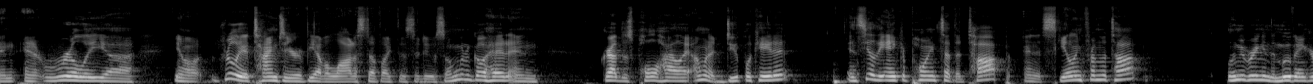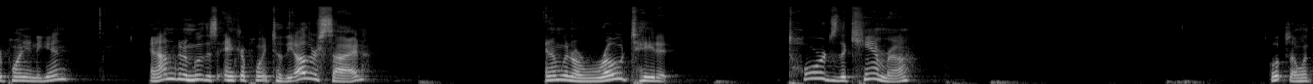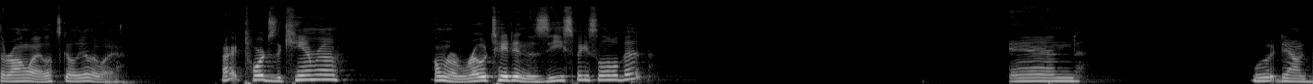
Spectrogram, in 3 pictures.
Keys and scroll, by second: 7.1 ctrl+d, 17.2 r, 20.2 ctrl+z, 23.0 KP_Subtract, 24.7 9, 24.9 Return, 27.2 9, 27.4 Return.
